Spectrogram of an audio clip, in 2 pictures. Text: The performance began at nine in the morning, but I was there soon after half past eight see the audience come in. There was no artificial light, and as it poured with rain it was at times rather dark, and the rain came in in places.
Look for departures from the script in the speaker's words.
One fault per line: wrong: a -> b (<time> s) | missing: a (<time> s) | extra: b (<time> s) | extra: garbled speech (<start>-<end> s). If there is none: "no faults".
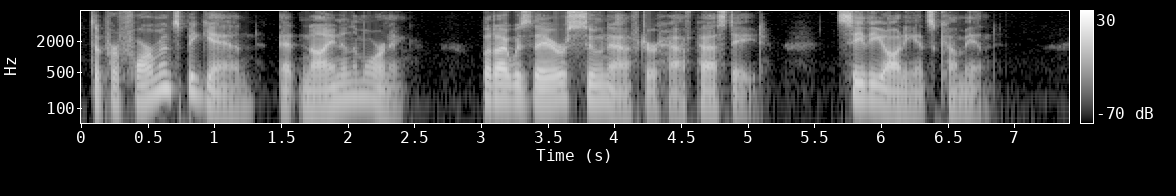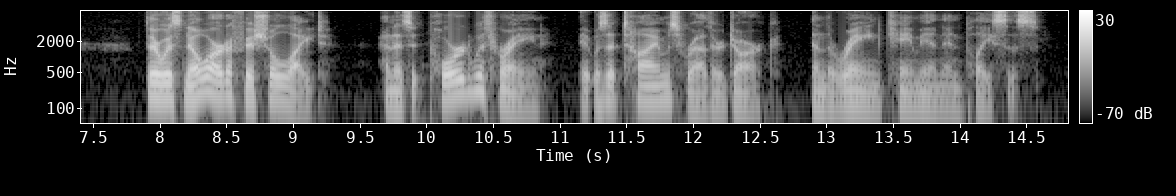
no faults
